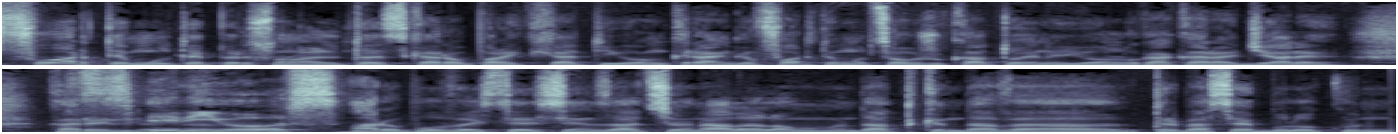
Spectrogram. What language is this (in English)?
Romanian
